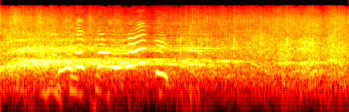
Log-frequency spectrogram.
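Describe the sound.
An audience claps out of sympathy for a contestant in a vote for a crown, with a dense, crackling wash of applause throughout, while a few voices call out and whoop over it in the first couple of seconds.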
